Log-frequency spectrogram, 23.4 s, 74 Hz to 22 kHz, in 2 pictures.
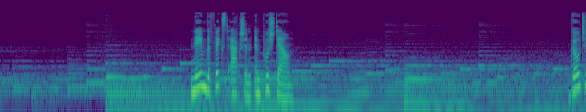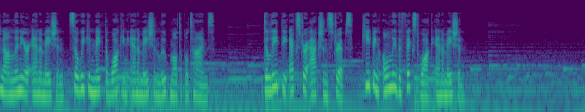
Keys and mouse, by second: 0.7-4.4 drag, 6.5 click, 13.5 click, 16.8 click, 18.0 x, 19.2 click, 20.2 x, 23.3 click.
